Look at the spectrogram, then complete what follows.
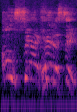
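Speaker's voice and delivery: high, furious shout.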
